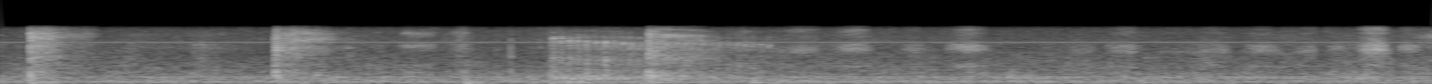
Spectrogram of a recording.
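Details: A domestic cat purring indoors in a small room, a steady low rumbling hum running through the whole recording, broken by a few louder rustling bumps and short noisy bursts.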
